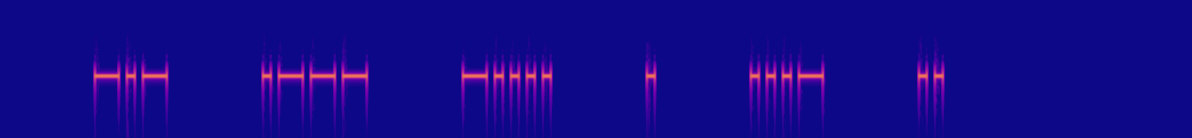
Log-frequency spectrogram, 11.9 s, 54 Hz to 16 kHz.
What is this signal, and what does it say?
Morse code, heard as a keyed tone, about 15 wpm, spaced as for 7 wpm, 700 Hz. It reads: KJ6EVI
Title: USA Call Signs - 6 Characters - 4x Character Spacing - 15wpm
